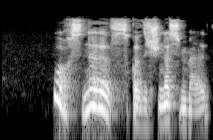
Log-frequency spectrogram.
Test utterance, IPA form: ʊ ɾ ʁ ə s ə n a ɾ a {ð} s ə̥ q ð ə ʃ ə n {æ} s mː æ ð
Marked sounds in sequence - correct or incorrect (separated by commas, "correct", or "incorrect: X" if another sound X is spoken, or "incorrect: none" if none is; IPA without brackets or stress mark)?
correct, correct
